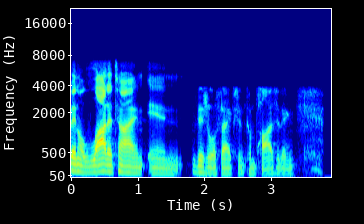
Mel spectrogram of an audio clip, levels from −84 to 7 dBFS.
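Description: A handover gap runs from 1.67 to 1.73 s. While the call switches networks, no speech frames get through, so the sound fades out almost at once and leaves 60 ms of silence. Whatever speech fell in that moment is missing.

A fallback to narrowband follows at 1.73 s and lasts to the end. The call drops out of wideband HD Voice, which until then sounds clean and fits AMR-WB's top 23.85 kbit/s mode, into an older codec consistent with GSM full rate. Nothing above 4 kHz remains, so the speech turns dull and rougher.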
